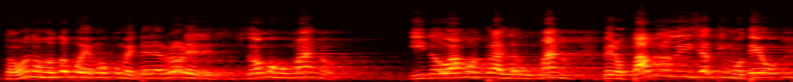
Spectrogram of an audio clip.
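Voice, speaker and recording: High-voiced preaching pastor, echoey hall. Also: male voice, a little fast, fairly bright tone, slight background noise. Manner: preaching with emphatic rhetorical questions. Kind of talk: sermon.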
